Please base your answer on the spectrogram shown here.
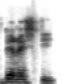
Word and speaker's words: Bereshit: So the opening word of the Torah is now pronounced as Bereshit.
